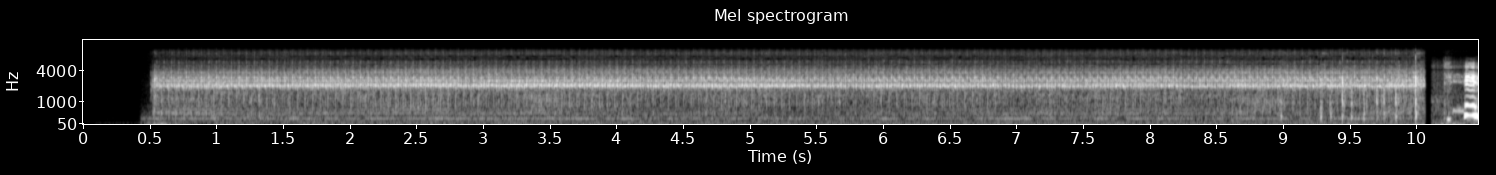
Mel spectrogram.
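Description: Film projector sound effect: a steady whirr with a rapid mechanical clatter. It starts about half a second in after a brief silence, with a few clicks near the end.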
